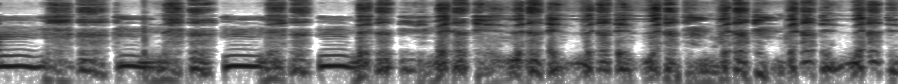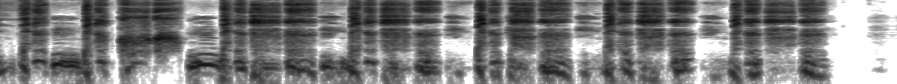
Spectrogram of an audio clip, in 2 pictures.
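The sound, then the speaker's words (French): Rapid guttural throat-singing game in which two players trade sounds back and forth at speed, voiced on both inhale and exhale. It forms a dense, rhythmic stream of breathy grunts and gasps that runs steadily for about thirteen seconds, then stops. “Et c'est un jeu aussi de rapidité. Et celle qui suit plus, enfin celle qui décroche a perdu en gros. Et donc c'est tout en ping-pong. Et c'est des jeux de gorge”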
